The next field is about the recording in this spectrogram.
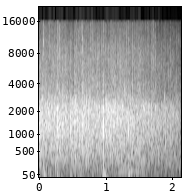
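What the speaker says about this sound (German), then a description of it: "schwacher Beifall von links" Brief, thin applause from part of a cabaret audience, a scattering of claps rising and fading over a couple of seconds with no voices on top.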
